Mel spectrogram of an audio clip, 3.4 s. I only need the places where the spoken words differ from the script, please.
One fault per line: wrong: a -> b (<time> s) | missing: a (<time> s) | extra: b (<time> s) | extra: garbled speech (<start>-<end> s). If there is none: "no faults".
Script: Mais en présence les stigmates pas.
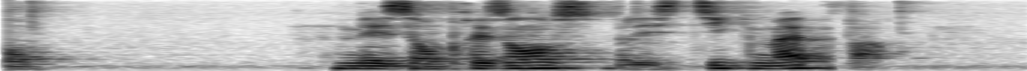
no faults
